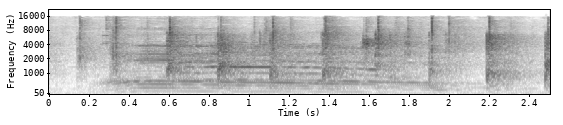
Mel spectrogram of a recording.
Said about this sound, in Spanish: Ahí se nos olvidó aplaudir cuando le damos. Ah, sí. Podemos aplaudir ahorita.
